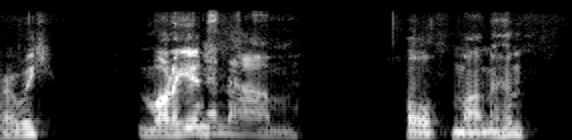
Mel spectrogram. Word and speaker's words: Monaghan: Oh, Monaghan. Monaghan. Okay, so you do the Okay, that's the super soft G.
